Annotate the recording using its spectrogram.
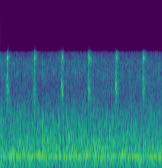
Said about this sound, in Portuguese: Eu não escutei por causa do barulho que o senhor está dirigindo, eu acho.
